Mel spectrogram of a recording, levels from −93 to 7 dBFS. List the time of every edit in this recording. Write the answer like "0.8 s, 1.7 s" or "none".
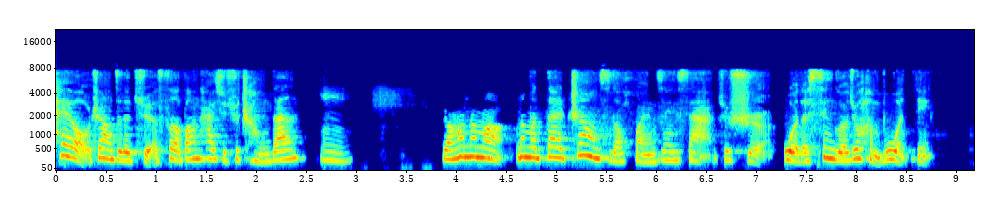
2.5 s, 7.2 s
